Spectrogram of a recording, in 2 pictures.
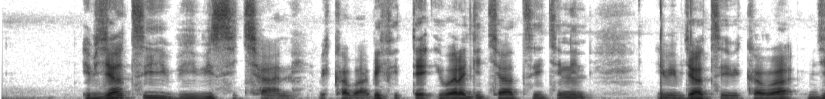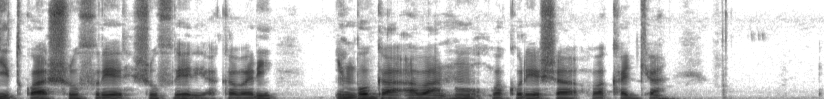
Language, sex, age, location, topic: Kinyarwanda, male, 25-35, Huye, health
